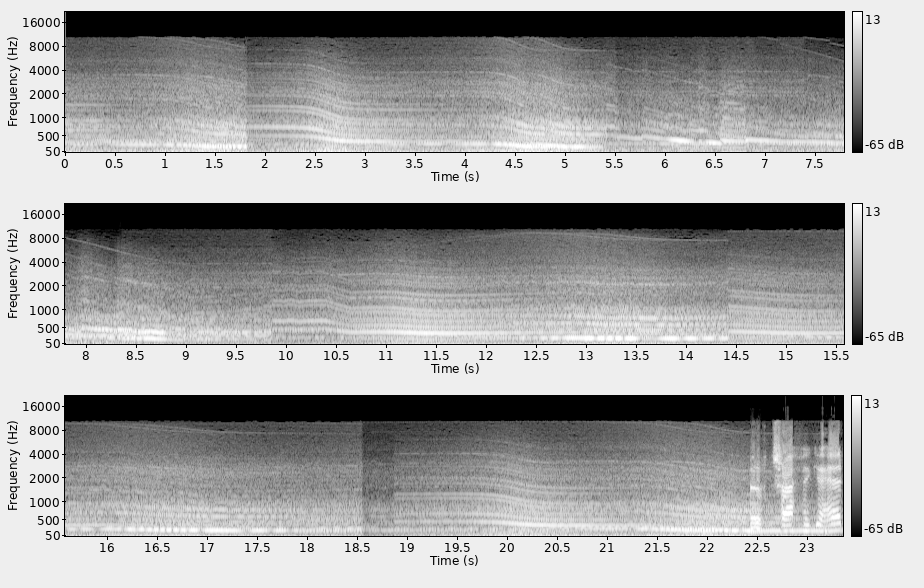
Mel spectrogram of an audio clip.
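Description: Racing car engines roar loudly, rising and falling in pitch as the cars shift gears and pass by.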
